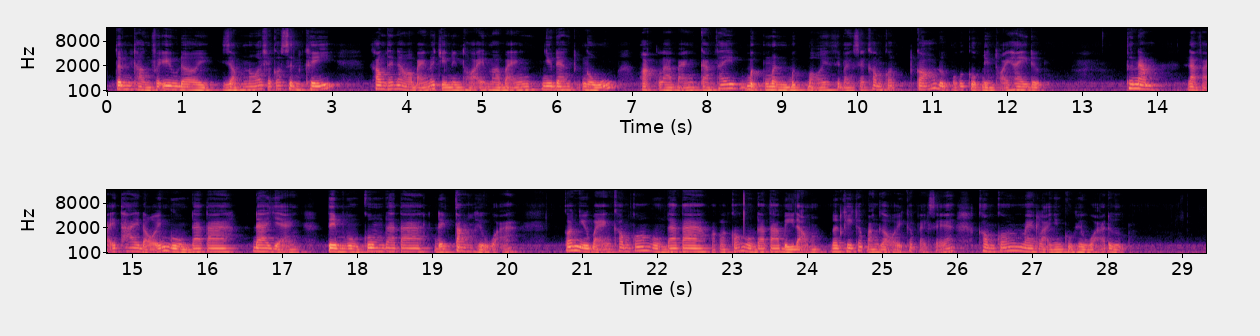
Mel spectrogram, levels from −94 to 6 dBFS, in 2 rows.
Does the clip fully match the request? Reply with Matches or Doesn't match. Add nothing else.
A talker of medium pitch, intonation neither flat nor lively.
Matches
